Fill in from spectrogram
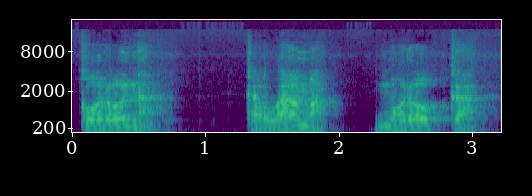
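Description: A man's voice: lowish voice, little pitch movement, slow, roomy sound, narrow, tinny audio. A man with a Mexican Spanish accent telling a rambling party story in a casual chat, searching for words.

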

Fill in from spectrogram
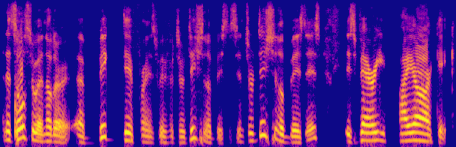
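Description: A man from the Netherlands with a Dutch accent, a business coach explaining his ideas in a halting way full of fillers. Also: on the high side, animated, vocal fry, no echo, lo-fi sound. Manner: hesitant, many fillers and restarts. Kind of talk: explanatory interview answers.

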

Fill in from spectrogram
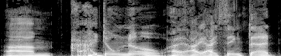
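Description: Lively, musing male radio host. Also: a little high, unhurried, dry recording. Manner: hesitant, musing, repeats words. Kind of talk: talk radio discussion.

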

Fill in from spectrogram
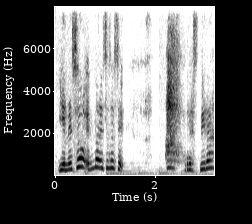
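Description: A young woman, a podcast guest telling a personal story in an animated way, full of "o sea" and "¿no?". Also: very high-pitched, moderate pace, muffled recording, soft background music. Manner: animated, fills talk with "o sea" and "¿no?". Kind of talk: casual storytelling.

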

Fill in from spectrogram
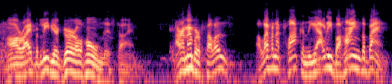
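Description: An actor playing a brisk, bossy comic gang leader and wry announcer in an old radio sketch. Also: male voice, a little high, lively intonation, pushed and bright. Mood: commanding. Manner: brisk, wisecracking. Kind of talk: 1930s radio comedy sketch acting and narration. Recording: noisy old radio recording.

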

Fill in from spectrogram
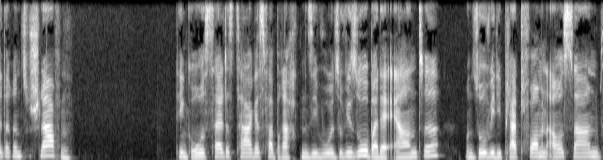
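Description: A woman narrating a fantasy storybook in a calm, even reading. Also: medium pitch, dry recording, studio quality. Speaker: audiobook narrator.

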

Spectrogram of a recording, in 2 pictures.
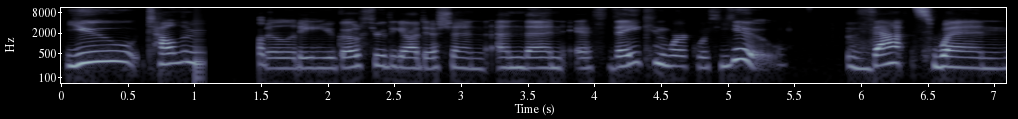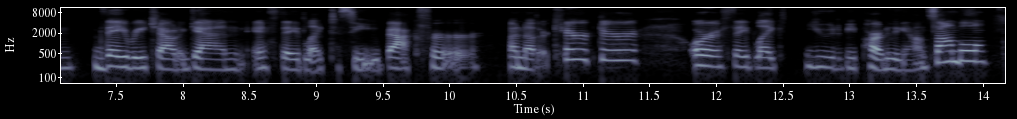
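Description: On a podcast, a woman who does amateur performing and cosplay tells anecdotes earnestly and casually. Her medium-pitched voice has lively intonation at a moderate pace, and the recording is dry.

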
